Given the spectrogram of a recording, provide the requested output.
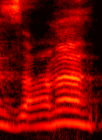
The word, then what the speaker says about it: Zana: know i mess up my own name yeah zana zana i mean they're gonna have to they're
